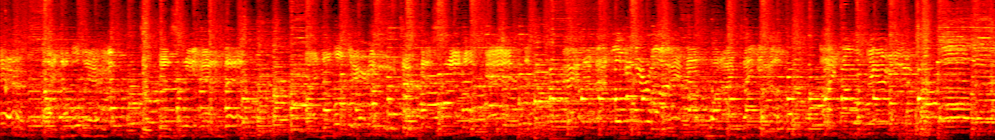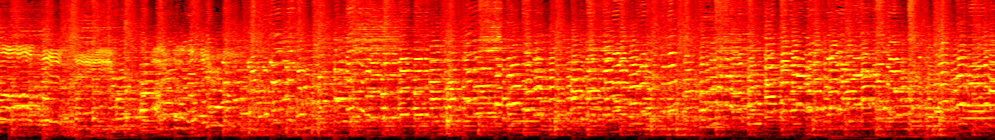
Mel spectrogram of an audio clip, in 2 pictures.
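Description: Live Dixieland jazz band playing, with trumpet and trombone over banjo and drums.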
